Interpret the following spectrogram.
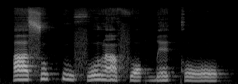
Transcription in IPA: a˦ s u˦ k͡p u˦˨ f o˨˦ l ã˧ f ɔ˧ ɡ͡b e˦ k o˧

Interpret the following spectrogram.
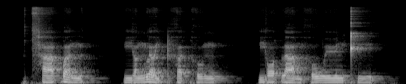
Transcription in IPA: t͡sʰ aː˨˥ p̚ ɐ˨ n | j ɐ˨˥ ŋ l ɐ˨˩ j pʰ ɐ˨ t̚ h ʊ˨ ŋ | j ɔː˨ t̚ l aː˨˩ m h o˨ w yː˨ n kʰ iː˨ t̚

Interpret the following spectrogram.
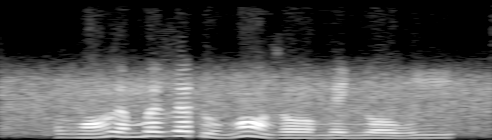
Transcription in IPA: v ɔ̃˨˦ ɣ ə˧ m ə˦ z ə˦ ɗ u˨ ŋ ɔ̃˦˨ z oː˨ m e˨ ɲ oː˨ w iː˧

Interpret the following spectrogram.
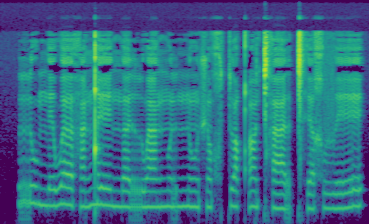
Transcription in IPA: r u ŋ e w ɜ h ã ŋ͡ǃ e ŋ ɜ r w ã ŋ ũ r n ũ ʃ ũ χ t u qʼ ũ ǀʰ a r ǀʰ e χ v e

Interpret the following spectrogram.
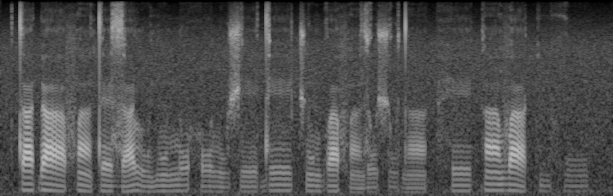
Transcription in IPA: t a˦ ɗ aː˦˨ f ã˦˨ t ɛ˧ z a˨˦ l u˨ j ũ˧ n o˦ h o˧ l u˨ ʃ eː˧ d eː˦ t͡ʃ ũ˦ ɡʷ a˦ f ã˨ z o˧ ʃ u˧ d ã˧ | h eː˧ k ã˦ v a˦˨ k i˧ f u˧

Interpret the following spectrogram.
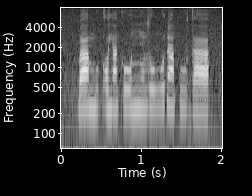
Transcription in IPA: ɡ͡b a˨ m u˨ ɡ ɔ˨ j ã˨ k oː˨ ɲ ũ˨ z o˦ β ʊ˦ ɗ ã˦ p uː˨ d a˨

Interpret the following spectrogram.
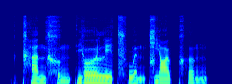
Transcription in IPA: kʰ a˨˦ n x ʊ̰˨˩ ŋ t̪ j o˦ ʊ̯ l i˨˦ t͡sʰ w ə̰˨˩ n t͡ɕ j ɑ˨˦ ʊ̯ kʰ ɤ̰˨˩ ŋ

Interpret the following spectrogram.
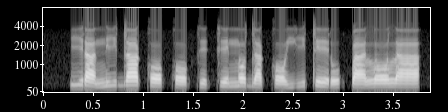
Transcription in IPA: i˧ ɾ a˨ n i˧ d a˦ k ɔ˧ k ɔ˨ k e˨ k e˧ n ɔ˧ d a˨ k ɔ˨ j i˨˦ t e˦˨ ɾ o˨˦ k͡p a˧ l ɔ˦ l a˦

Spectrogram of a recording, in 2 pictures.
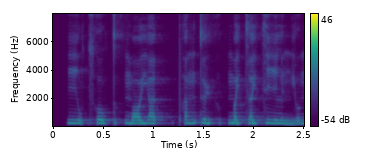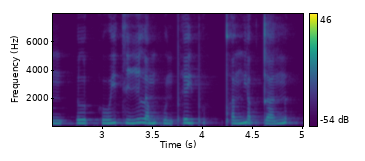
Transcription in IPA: iː˨˩ w t͡sʰ o˨˧ w t̪ ʊ˧ k̚ m ɔː˨˧ j ɐ˧ t̚ | pʰ ɐ˨˥ ŋ t̪ ɵ˨˩ ɥ h ʊ˨ k̚ m ɐ˨˧ j t͡s ɐ˨˥ j t͡s iː˨ l ɪ˨˩ ŋ j ʊ˨ ŋ | l ʊ˨ k̚ h uː˨˥ j t͡s iː˨˥ l ɐ˨˥ m kʷ ɐ˨˩ n pʰ e˥ j pʰ ʊ˥ k̚ ʊ˨ k̚ pʰ ɐ˨˥ ŋ j ɐ˨ k̚ t̪ ɐ˨˥ n

